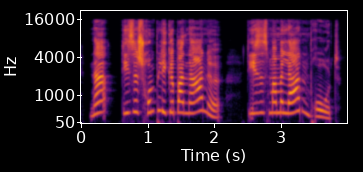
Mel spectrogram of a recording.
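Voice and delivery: high, teasing toe character voice; cheeky taunting. A narrator's reading. Toe mocks the witch to the doll, cheeky. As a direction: toss out silly insults in a high voice.

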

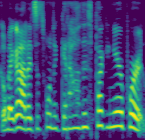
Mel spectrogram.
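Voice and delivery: desperate to get out; panicked frustration. Retold or imitated. Stuck at customs with a line behind, panicked. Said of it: "a little bit panicked".

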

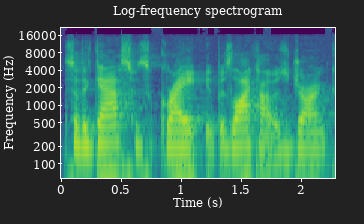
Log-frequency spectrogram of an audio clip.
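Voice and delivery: ordinary talk, nothing marked

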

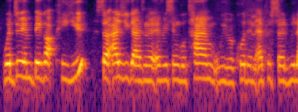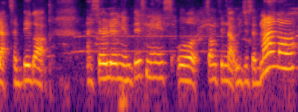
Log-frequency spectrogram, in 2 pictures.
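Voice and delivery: usual speaking voice

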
